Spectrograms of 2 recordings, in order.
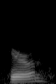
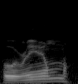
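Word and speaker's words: Purim: weekend that purum and some some people some people pronounce that purm I call it purum because P I am is just purum to me and it doesn't it doesn't break it down any differently than that so come in brother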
